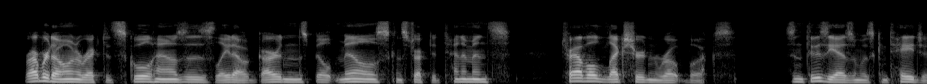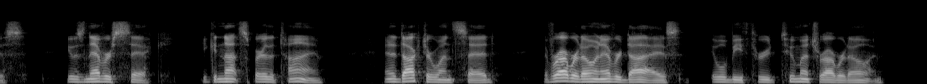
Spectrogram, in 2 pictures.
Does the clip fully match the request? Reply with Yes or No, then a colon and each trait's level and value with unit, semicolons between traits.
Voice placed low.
Yes: low, 115 Hz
